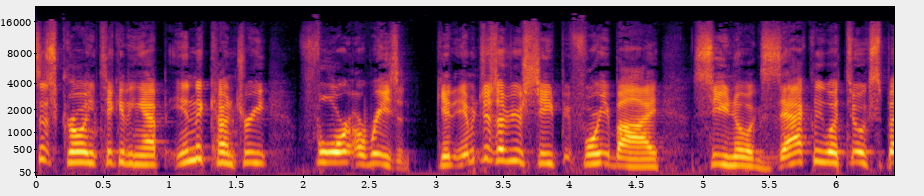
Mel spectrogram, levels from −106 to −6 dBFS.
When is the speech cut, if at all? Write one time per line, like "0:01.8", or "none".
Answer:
none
